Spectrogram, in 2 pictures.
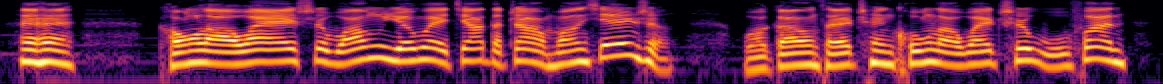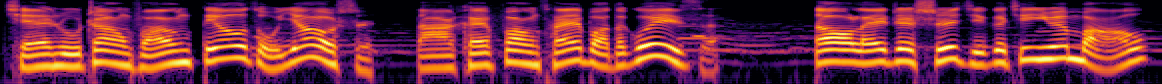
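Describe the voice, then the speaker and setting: A woman's voice: medium pitch, close to an everyday voice. A woman doing a boastful scheming tomcat. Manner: boastful, quick, scolding. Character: cunning, hot-tempered male cat.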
